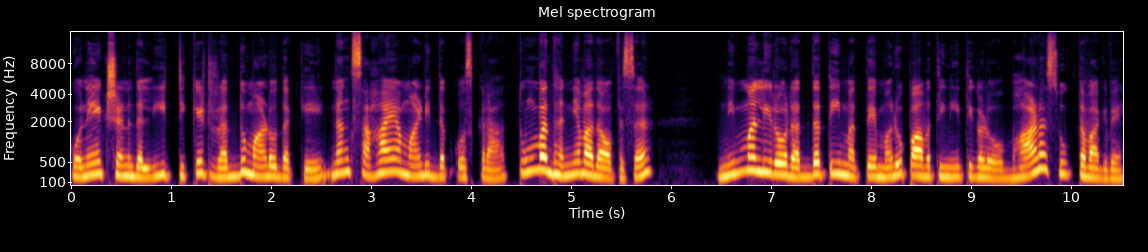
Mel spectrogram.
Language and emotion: Kannada, happy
